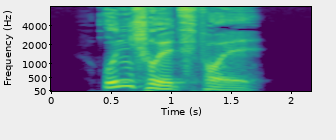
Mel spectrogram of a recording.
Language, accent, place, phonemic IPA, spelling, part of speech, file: German, Germany, Berlin, /ˈʊnʃʊlt͡sˌfɔl/, unschuldsvoll, adjective, De-unschuldsvoll.ogg
- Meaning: innocent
